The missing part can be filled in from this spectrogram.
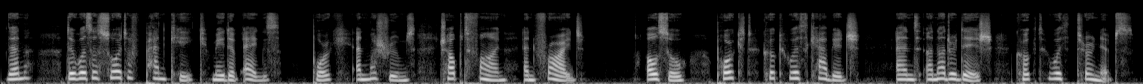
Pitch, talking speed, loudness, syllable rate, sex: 230 Hz, 145 wpm, -19 LUFS, 4.8 syllables/s, female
